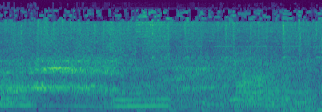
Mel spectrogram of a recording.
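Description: A race car slides around a track corner, tires squealing loudly with a sustained, wavering screech over a roaring engine, close and continuous throughout.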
